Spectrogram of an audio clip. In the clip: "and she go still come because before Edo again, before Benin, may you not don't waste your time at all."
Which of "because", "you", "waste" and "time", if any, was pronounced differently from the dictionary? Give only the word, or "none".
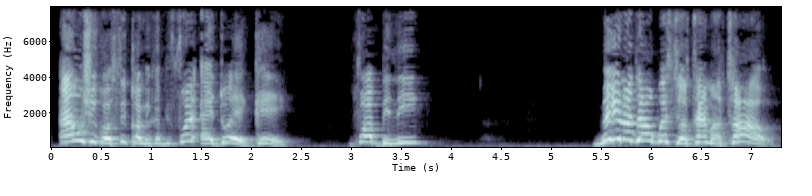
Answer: because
